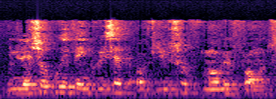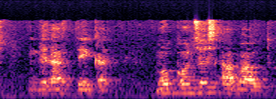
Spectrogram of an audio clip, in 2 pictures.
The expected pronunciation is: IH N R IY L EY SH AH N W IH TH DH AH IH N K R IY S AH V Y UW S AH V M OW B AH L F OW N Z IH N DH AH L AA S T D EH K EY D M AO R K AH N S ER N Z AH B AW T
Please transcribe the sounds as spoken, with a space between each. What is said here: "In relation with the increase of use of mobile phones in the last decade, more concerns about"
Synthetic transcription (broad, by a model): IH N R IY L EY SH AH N W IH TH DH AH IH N K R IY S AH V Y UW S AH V M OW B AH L F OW N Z IH N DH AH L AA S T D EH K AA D M AO R K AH N SH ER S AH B AW T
